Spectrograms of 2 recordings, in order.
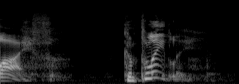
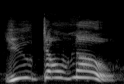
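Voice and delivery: firm correction; 5 semitones higher than usual. Retold or imitated. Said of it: "I said".

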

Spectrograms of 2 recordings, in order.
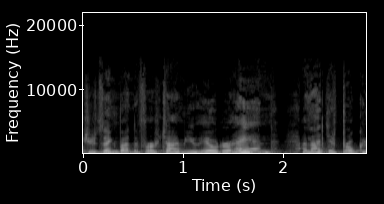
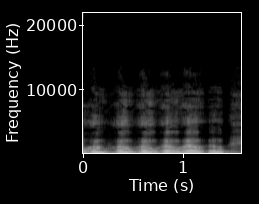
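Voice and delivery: mock crazy hooting. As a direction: hoot it out, hammed-up and silly. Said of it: "don't y'all go laugh and go".

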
